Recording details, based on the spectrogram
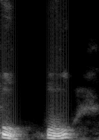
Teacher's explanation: your lips are rounded when you say oh ooh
